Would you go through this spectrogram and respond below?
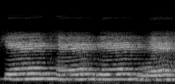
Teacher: इन सबका उच्चारण स्थान है कंठ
